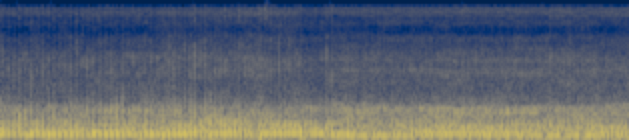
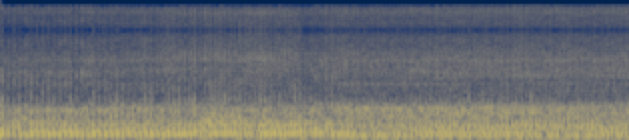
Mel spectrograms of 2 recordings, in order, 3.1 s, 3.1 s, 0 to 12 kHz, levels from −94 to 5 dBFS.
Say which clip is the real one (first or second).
second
